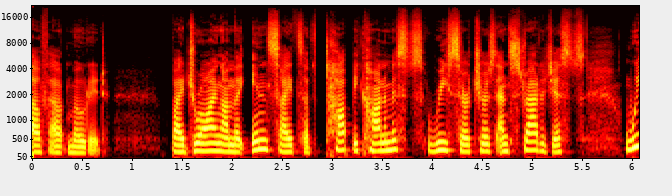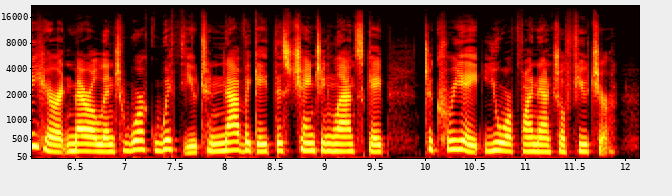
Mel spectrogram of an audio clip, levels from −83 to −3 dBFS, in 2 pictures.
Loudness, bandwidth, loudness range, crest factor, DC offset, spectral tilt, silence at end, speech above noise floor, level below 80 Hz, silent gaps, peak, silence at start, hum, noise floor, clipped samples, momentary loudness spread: -17 LUFS; 19 kHz; 3 LU; 16 dB; under 0.1%; -4 dB/octave; 0.25 s; 40 dB; -64 dBFS; none; 0 dBFS; 0 s; none; -56 dBFS; under 0.1%; 7 LU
